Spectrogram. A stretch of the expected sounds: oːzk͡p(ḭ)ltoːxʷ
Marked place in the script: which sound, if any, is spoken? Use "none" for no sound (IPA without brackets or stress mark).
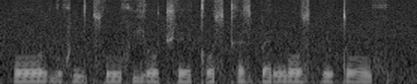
i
